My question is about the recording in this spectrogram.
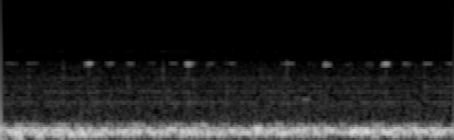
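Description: A steady low hum, with faint rapid high ticks repeating evenly above it.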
